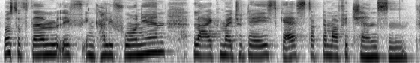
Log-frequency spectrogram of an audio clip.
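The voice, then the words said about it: Austrian German accent in English. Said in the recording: “I am from Austria ... My first language is German and you can hear from my accent that I'm not from the USA”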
